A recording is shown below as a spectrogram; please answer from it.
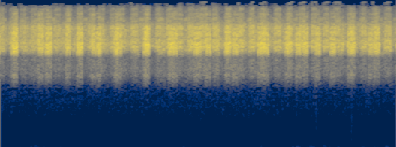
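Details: Cicadas singing in midsummer in a Greek pine forest: a dense, high buzzing drone, steadily pulsing about three times a second, with no other sounds.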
